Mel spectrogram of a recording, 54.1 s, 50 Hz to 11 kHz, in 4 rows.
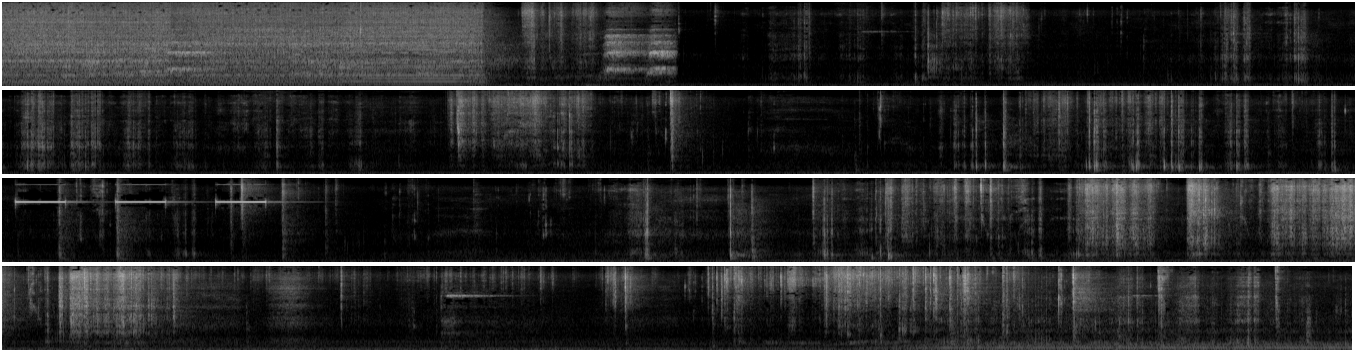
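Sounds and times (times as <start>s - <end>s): short high beeps: 45.0s - 45.8s.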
